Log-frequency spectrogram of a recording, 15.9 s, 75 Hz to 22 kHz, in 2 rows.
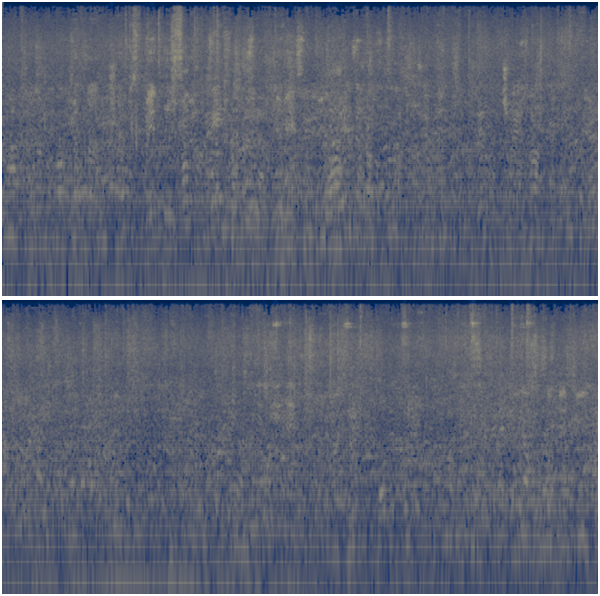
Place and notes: Maribor, Vodnikov Trg, market - cafe ambience
small cafe at the edge of the market, guests talking and busy market sounds
(SD702, DPA4060)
